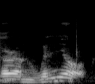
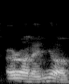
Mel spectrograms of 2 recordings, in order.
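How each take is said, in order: First: The last word starts with a w sound. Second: The last word starts with a plain vowel. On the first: "you put the uh, eclipse after it" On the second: "It's Ur on Inyog"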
